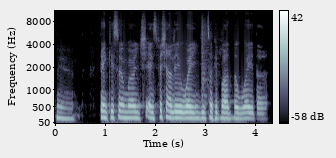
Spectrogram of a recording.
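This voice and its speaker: Woman, podcast host, low pitch, mellow tone, hesitant, repetitive. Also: level tone, moderate pace. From Nigeria. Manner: repetitive, hesitant with many fillers. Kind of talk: casual panel discussion.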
